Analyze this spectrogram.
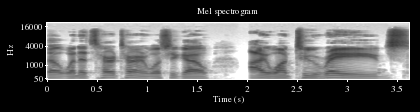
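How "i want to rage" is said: slow, voice-modded robot voice. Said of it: "That voice sounds so cool".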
